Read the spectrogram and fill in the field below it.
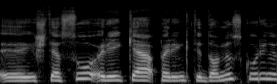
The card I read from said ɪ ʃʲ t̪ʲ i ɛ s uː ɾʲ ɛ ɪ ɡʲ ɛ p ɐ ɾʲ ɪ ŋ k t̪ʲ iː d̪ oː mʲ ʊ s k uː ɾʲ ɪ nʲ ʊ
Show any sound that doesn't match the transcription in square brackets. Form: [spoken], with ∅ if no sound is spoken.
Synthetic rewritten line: ɪ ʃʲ t̪ʲ i ɛ s uː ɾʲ ɛ ɪ [kʲ] ɛ p ɐ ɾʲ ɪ ŋ k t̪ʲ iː d̪ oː mʲ ʊ s k uː ɾʲ ɪ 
